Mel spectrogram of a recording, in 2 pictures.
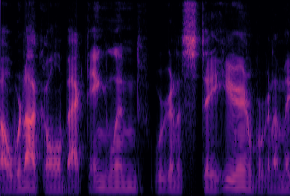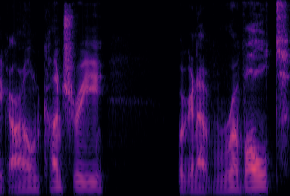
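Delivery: ordinary talk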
